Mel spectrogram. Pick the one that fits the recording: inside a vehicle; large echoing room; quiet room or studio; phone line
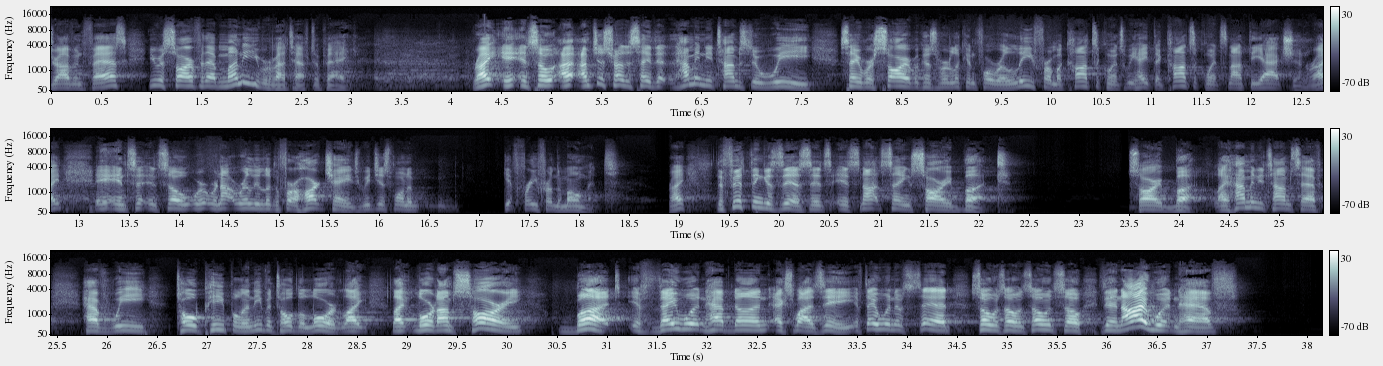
large echoing room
